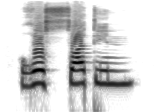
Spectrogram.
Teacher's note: ہم یہ دونوں حرف کو بھاری آواز میں پڑھیں گے، اور کیونکہ صاد پہ تشدید ہے تو ہم 2 حرف کے برابر حرف الصاد کو پڑھیں گے · حرف الغین کی ادائیگی حلق کے اوپر والے حصے سے ہے، اور جو کہ غین حروف التفخیم میں سے ہے اور اس کے بعد حرف الصاد کا بھی حکم ہے تفخیم،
